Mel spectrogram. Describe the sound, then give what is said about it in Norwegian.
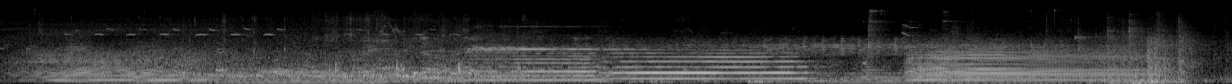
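A short musical jingle, the underlay vignette of NRK P2's museum programmes, of long, sustained tones, layered chords shifting through a few held notes at a steady, moderate loudness, with no one talking. “Dette er toner som kanskje noen av museums lyttere kjenner igjen som underlagsvignetten til podkastprogrammene.”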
